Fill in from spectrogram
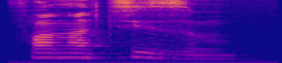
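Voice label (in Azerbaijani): "fanatizm", Azerbaijani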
